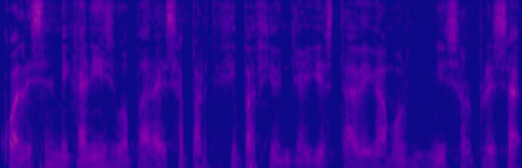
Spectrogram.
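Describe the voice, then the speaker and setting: A man's dark, mellow, medium-pitched voice at a fairly quick pace with fairly even intonation. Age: 60s. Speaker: journalist giving a lecture. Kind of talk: lecture. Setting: conference with audience. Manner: halting.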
